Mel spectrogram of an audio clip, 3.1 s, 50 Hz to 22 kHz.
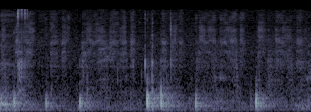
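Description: Coordinates being written out during a class 10 coordinate geometry maths lesson: a quick series of about eight short scratchy strokes in uneven rhythm, close and fairly faint, with no speech.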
